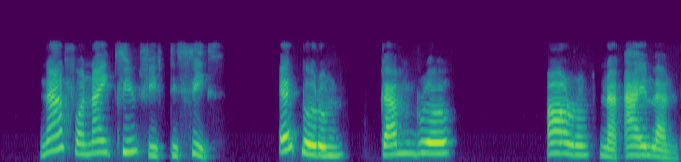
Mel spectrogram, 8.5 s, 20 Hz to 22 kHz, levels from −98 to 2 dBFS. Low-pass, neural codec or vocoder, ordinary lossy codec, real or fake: 7.2 kHz; autoencoder, 22.05 kHz, a latent of 192 numbers a frame, VITS, trained on one speaker; none; fake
